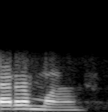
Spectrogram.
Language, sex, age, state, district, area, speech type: Tamil, female, 60+, Tamil Nadu, Mayiladuthurai, urban, conversation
